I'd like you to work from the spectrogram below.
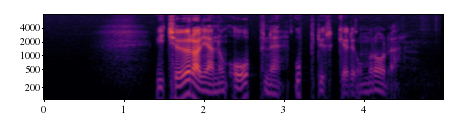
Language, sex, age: Norwegian, male, 52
